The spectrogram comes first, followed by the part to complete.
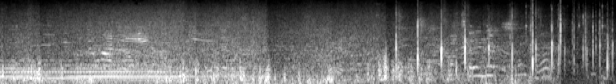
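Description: Acoustic guitar chords ringing out and dying away, then outdoor street noise with voices and a run of sharp clicks near the end as the sound fades out.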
